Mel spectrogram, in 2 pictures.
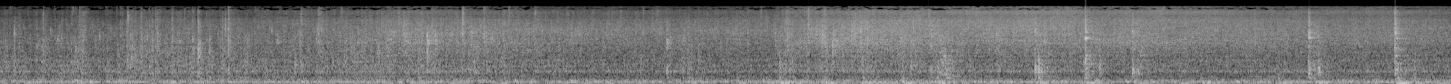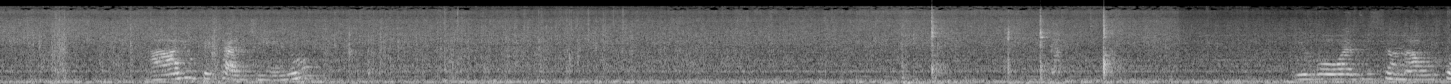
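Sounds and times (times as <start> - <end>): meat sizzling in oil: 0.0 - 27.6
metal spoon scraping a pan: 7.8 - 15.9, 23.5 - 25.9.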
